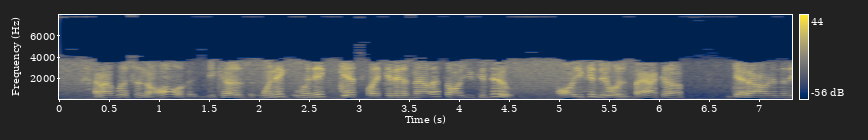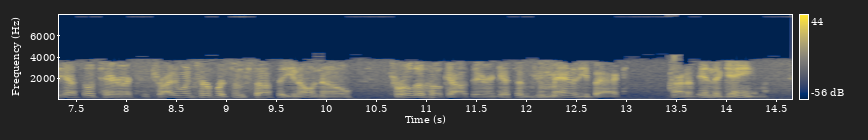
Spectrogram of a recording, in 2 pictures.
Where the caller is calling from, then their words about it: Fort Worth, Texas, United States; from Fort Worth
